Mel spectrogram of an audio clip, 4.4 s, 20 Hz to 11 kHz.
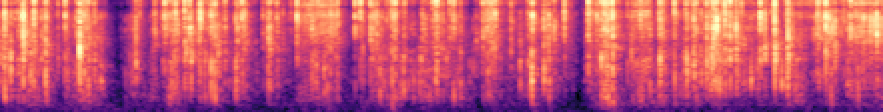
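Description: A Moyu RS2 M 2020 2x2 cube box slid out of its outer cardboard box, giving a close, continuous papery crinkling and scraping with brief pauses.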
